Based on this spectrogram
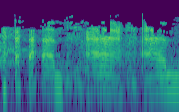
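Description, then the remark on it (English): A voice imitates a goat, one of the three billy goats guarding a bridge, letting out a series of wavering, nasal bleats with shaky pitch, loud and continuous over about two seconds. “We don't do that anymore. We're goats now.”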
